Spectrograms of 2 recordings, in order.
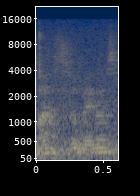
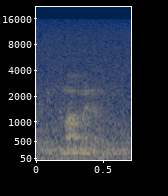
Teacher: la elisión de la S final en Chile es muy común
